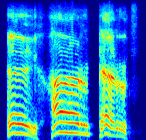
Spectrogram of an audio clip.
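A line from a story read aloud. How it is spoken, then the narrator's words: Desperate yell. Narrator (Russian): заорал в отчаянии Гарри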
